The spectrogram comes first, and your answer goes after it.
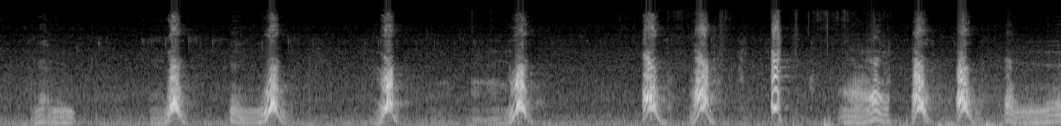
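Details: Vizsla puppy Scout barking at a red ball, his first, placed in his digging spot: loud sharp barks every second or two, some paired, mixed with short whining rises, about a dozen in all.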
